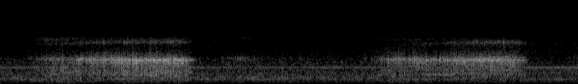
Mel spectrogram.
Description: This Guy got piss drunk and fell asleep. He snores like a beast.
